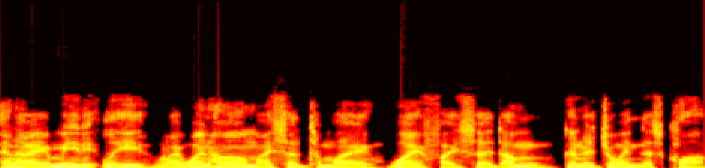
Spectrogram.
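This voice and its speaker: A man with a normal speaking voice talks at a moderate pace, pitched at a medium level with ordinary pitch variation. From Pittsburgh, Pennsylvania. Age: 60s. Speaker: model railroad club president. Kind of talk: casual chat.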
